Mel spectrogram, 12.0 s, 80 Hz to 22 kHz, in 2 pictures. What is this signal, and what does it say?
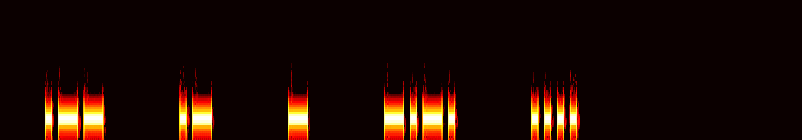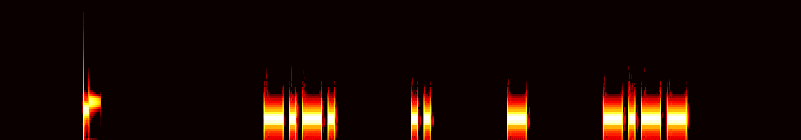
Morse code, heard as a keyed tone, about 25 wpm, spaced as for 12 wpm, 700 Hz. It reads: WATCH CITY
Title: 4x Character Spacing - Top 500 Words - 25wpm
